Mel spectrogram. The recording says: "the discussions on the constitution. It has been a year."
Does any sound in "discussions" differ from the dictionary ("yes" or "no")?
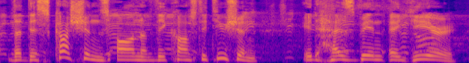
no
